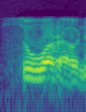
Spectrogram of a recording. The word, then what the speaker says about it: Saguaro: Saguaro National Park, yes.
